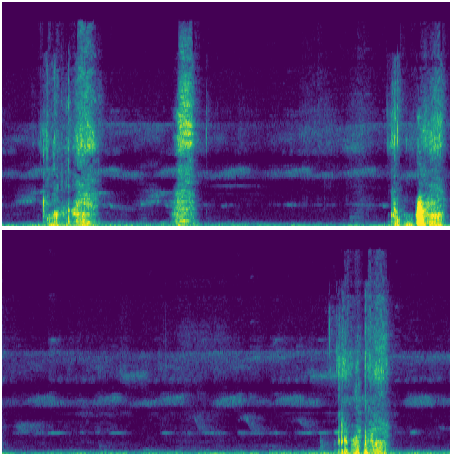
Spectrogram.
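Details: An angry dog in a rural Punjab village, Pakistan barks in harsh bursts: a double bark, a short single, a loud bark at three seconds, then another pair after a pause, over a low rumbling background.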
